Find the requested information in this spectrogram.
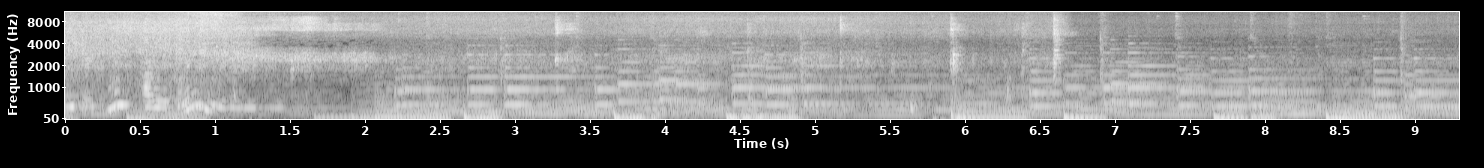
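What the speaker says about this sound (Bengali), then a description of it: "ভালো করে নেড়ে নেব।" Pointed gourd curry being stirred in a pan with chili powder, turmeric and sugar, giving busy, repeated scraping and sizzling close up, while soft background music plays throughout.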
